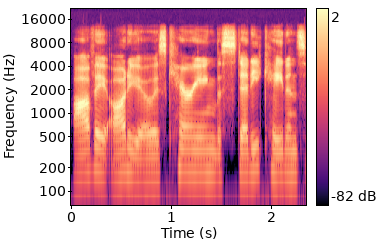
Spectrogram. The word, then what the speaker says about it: Ave Audio: And just to clarify the spelling for everyone listening, that is a v e, but it's pronounced Ave, like the Latin Ave Maria. Ave Audio, it's a So,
